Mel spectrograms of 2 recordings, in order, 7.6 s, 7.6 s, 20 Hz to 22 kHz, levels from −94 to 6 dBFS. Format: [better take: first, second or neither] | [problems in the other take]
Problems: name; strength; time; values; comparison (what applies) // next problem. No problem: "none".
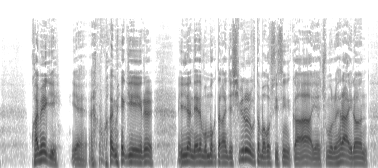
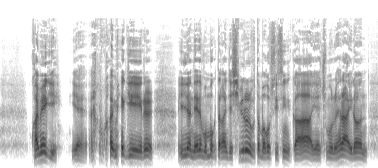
first | thin; very; fading below 350 Hz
